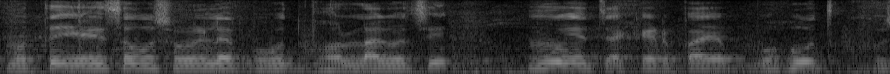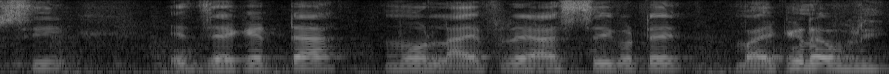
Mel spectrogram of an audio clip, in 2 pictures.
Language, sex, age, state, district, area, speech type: Odia, male, 30-45, Odisha, Malkangiri, urban, spontaneous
